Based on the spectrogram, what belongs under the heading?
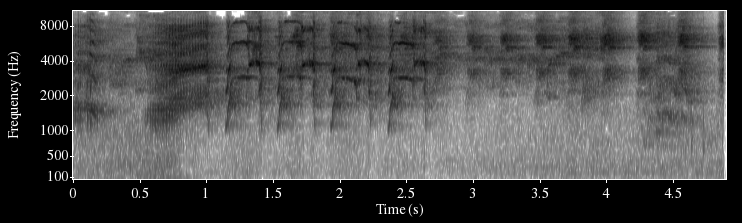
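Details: A pair of black-headed caiques giving loud, harsh squawks and screeches in a rapid, near-continuous series, with short chattering notes between the louder bursts.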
